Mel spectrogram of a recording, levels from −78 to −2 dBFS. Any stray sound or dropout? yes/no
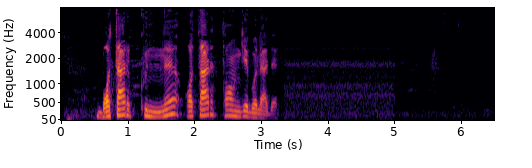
no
